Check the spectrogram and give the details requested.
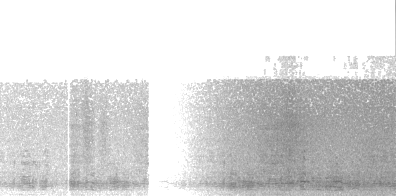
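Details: Migrating geese in Khakassia heading from the fields to a lake to rest by day: a dense, blurred chorus of many calling birds after a brief cut-out, swelling steadily louder as the flock nears.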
